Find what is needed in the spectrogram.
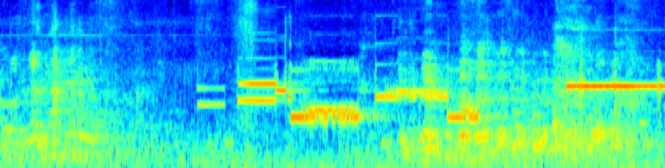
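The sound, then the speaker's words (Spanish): A voice imitates the tones of a dial-up internet modem connecting over a phone line: a run of steady beeps and held electronic-sounding tones that step between pitches, mixed with chuckling laughter. “cuando nosotros queríamos entrar a internet, lo hacíamos con el famoso tono del teléfono. ¿Usted se acuerda de ese sonido tan particular? A ver si me sale aquí.”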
